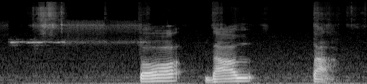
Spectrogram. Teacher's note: 11 নম্বর মাখরাজ, জিভের আগা সামনের উপরের দুই দাঁতের গোড়ার সঙ্গে লাগিয়ে।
